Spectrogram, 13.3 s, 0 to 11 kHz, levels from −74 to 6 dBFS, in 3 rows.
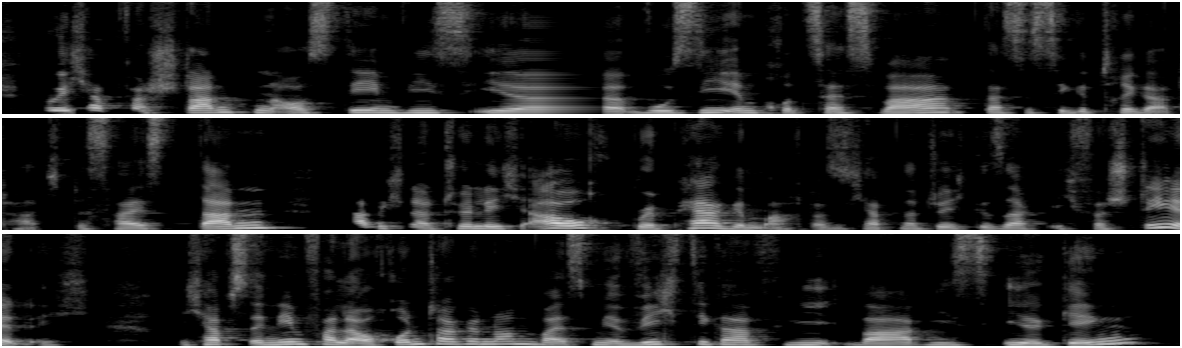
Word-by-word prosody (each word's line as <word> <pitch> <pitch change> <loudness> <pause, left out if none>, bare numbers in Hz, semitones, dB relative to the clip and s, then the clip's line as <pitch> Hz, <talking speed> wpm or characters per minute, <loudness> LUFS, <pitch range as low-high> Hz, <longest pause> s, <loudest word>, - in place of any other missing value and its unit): Nur 205 - +2
ich 200 - -2
habe 215 0 0
verstanden 200 +2 0
aus 180 +1 -2
dem, 200 -2 0
wie's 185 0 0
ihr 175 -1 -1 0.2
wo 180 0 +1
sie 195 +3 +1
im 185 0 -2
Prozess 165 -2 -3
war. 200 +6 +3
Dass 170 -1 -2
es 160 +1 -1
sie 170 - -5
getriggert 160 0 -5
hat. - - -14
Das 155 - -7
heißt, 170 0 -1
dann 250 +9 +4 0.2
habe 185 - 0
ich 200 - -12
natürlich 195 +3 -1
auch 240 +1 +5
Repair 230 +8 +4
gemacht. - - -5
Also, - - -11
ich - - -15
habe 155 - -5
natürlich 170 +1 -7
gesagt: 170 0 -3
„Ich 165 - -14
verstehe 215 - +1
dich.“ 150 +1 -16 0.3
Ich - - -7
habe 215 - +4
es 215 - -1
in 185 - +1
dem 230 +3 +2
Fall 215 -4 +4
auch 160 - +4
runtergenommen, 245 +1 +1
weil's 175 0 0
mir 170 -4 -3
wichtiger 210 -2 -1
wie 180 -1 -5
war, 175 0 +2
wie's 170 -1 -2
ihr 175 -1 +2
ging. 210 - +1
180 Hz, 230 wpm, -23 LUFS, 170-210 Hz, 0.3 s, auch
